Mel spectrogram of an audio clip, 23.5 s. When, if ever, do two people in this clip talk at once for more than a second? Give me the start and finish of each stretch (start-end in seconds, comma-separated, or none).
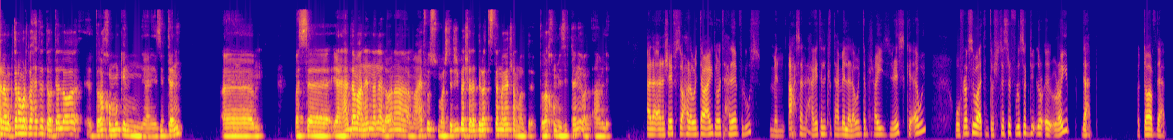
none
